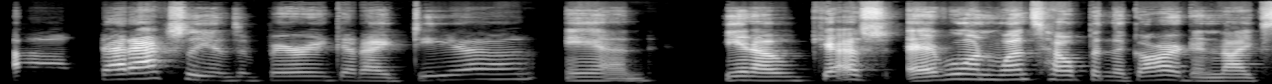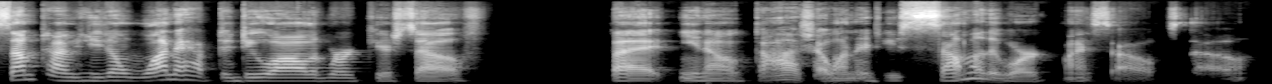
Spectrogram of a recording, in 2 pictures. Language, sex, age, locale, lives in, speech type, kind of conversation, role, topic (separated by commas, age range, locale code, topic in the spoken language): English, female, 55-59, en-US, United States, conversation, advice, user, How do I stay motivated and take practical steps to find new job opportunities after losing my job?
